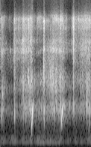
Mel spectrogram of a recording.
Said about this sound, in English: Ah. That sounds like at least a few inches of water there. Try to keep those socks dry.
